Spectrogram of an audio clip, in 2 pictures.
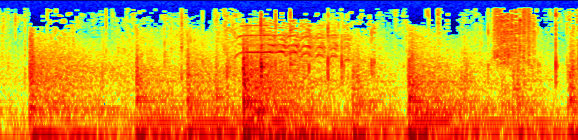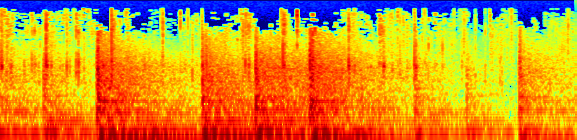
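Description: A horse carrying a rider whinnies loudly over a steady rhythm of hooves thudding and clopping, with the hoofbeats continuing throughout and no voices present.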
